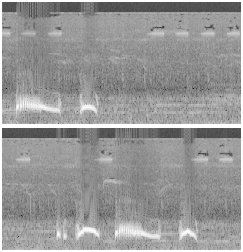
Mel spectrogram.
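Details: Spotted dove song recorded as a masteran training track for luring birds: two low, mellow cooing phrases, each with a short hooked note, a long drawn-out falling coo and a final hooked coo, with faint high chirps in the background.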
